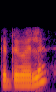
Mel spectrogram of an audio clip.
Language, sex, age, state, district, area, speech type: Odia, male, 18-30, Odisha, Mayurbhanj, rural, conversation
